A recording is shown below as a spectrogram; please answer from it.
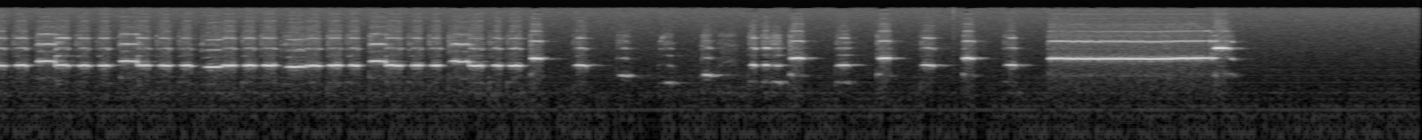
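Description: Solo piccolo playing a fast run of short, detached notes high in its range, dipping lower for a few notes in the middle. It ends on one long held high note that stops about nine seconds in.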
